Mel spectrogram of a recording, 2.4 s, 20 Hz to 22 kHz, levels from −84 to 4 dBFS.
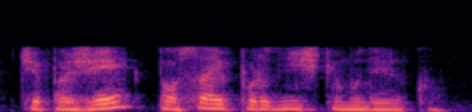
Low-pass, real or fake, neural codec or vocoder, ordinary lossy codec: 7.2 kHz; real; none; AAC, 16 kbps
